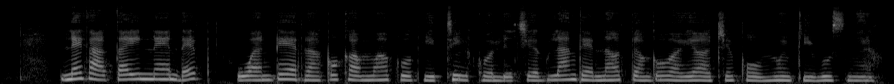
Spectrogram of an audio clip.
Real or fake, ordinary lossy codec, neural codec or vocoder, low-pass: fake; none; codec, 44.1 kHz, 1.7 kbps, Pupu-Codec; none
